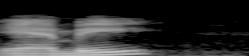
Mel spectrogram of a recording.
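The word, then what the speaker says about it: Emi: opponent what I can't pronounce her name properly a me is that how you pronounce it so Emmy Sakura yeah I mean so Sakura okay she's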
